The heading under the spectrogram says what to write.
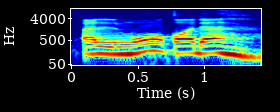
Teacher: ta marbutah terakhirnya dirubah menjadi ha dan dijelaskan.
